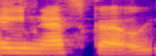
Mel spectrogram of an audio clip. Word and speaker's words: Ionescu: Sabrina Ionescu.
